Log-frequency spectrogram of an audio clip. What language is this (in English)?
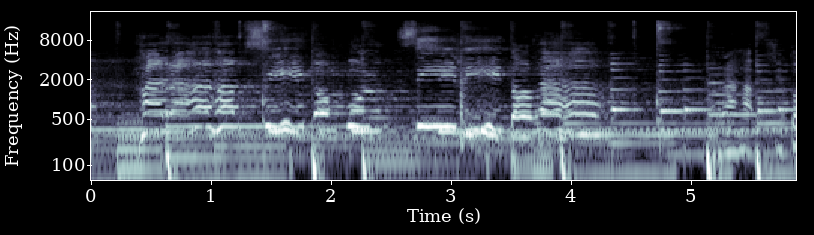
Indonesian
